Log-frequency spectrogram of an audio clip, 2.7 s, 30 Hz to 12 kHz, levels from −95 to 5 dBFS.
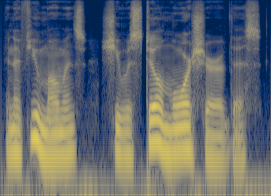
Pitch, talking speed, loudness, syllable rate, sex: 115 Hz, 245 wpm, -18 LUFS, 4.9 syllables/s, male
